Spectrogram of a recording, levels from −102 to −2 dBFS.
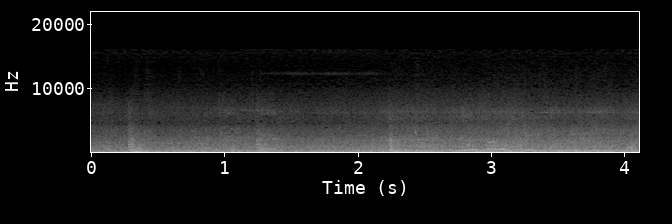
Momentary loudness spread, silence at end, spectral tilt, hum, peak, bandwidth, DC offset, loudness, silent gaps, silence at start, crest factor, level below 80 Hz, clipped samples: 5 LU; 0 s; -6.5 dB/octave; none; -26 dBFS; 13 kHz; under 0.1%; -42 LUFS; none; 0 s; 14 dB; -52 dBFS; under 0.1%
